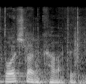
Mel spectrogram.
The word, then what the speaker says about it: Deutschlandkarte: Well, I like the way you pronounce Deutschlandkarte. That's nice. It's perfect. – The Brazilian accent. – Perfect. Yeah, perfect.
